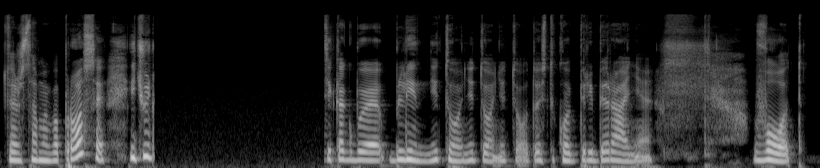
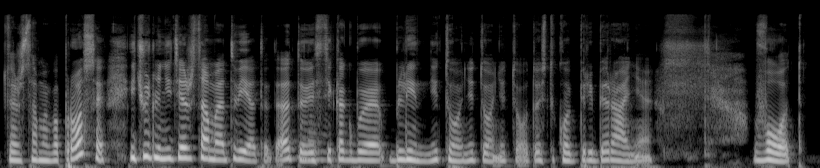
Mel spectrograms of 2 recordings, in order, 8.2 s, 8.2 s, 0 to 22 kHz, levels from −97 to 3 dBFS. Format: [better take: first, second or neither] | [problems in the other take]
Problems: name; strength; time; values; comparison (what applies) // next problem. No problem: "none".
second | audio cutting out; at 1.5 s for 1.5 s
